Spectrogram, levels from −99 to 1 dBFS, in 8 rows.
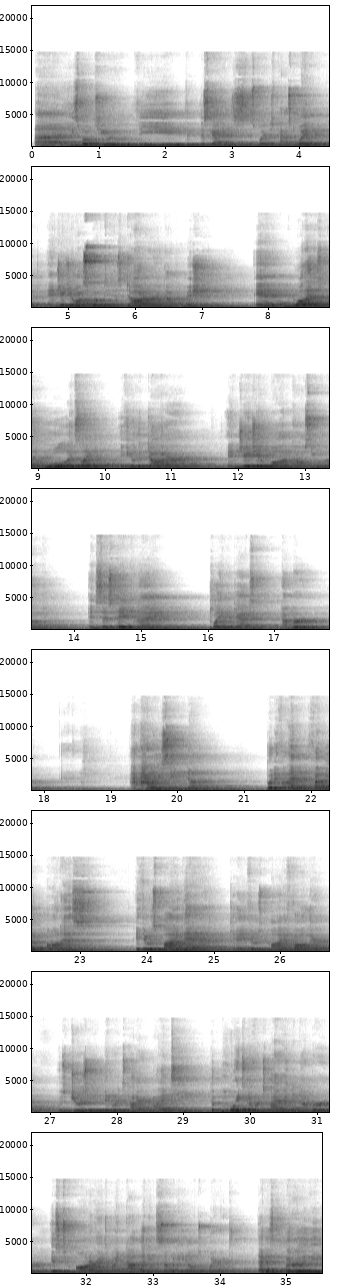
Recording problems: off-mic speech; far
room echo; noticeable; dies away in 2 s

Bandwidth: 14.5 kHz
